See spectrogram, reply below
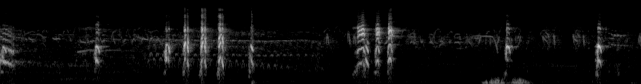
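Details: Common moorhen producing spaced bursts of harsh, rasping clucks, some grouped in quick threes and fours, separated by short pauses; a soft low thump is heard near the end.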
